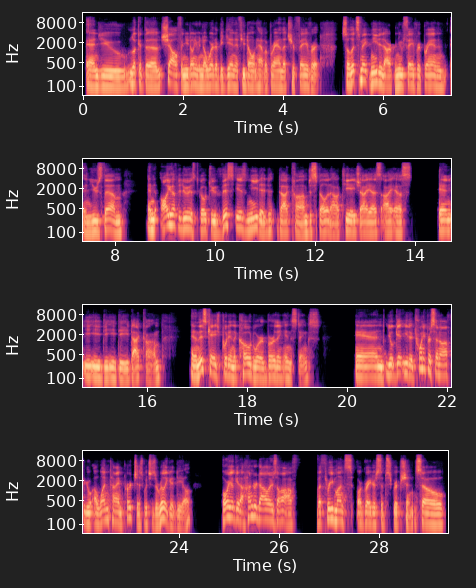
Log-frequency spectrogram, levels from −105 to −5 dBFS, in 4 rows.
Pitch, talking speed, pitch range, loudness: 110 Hz, 190 wpm, 100-125 Hz, -22 LUFS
